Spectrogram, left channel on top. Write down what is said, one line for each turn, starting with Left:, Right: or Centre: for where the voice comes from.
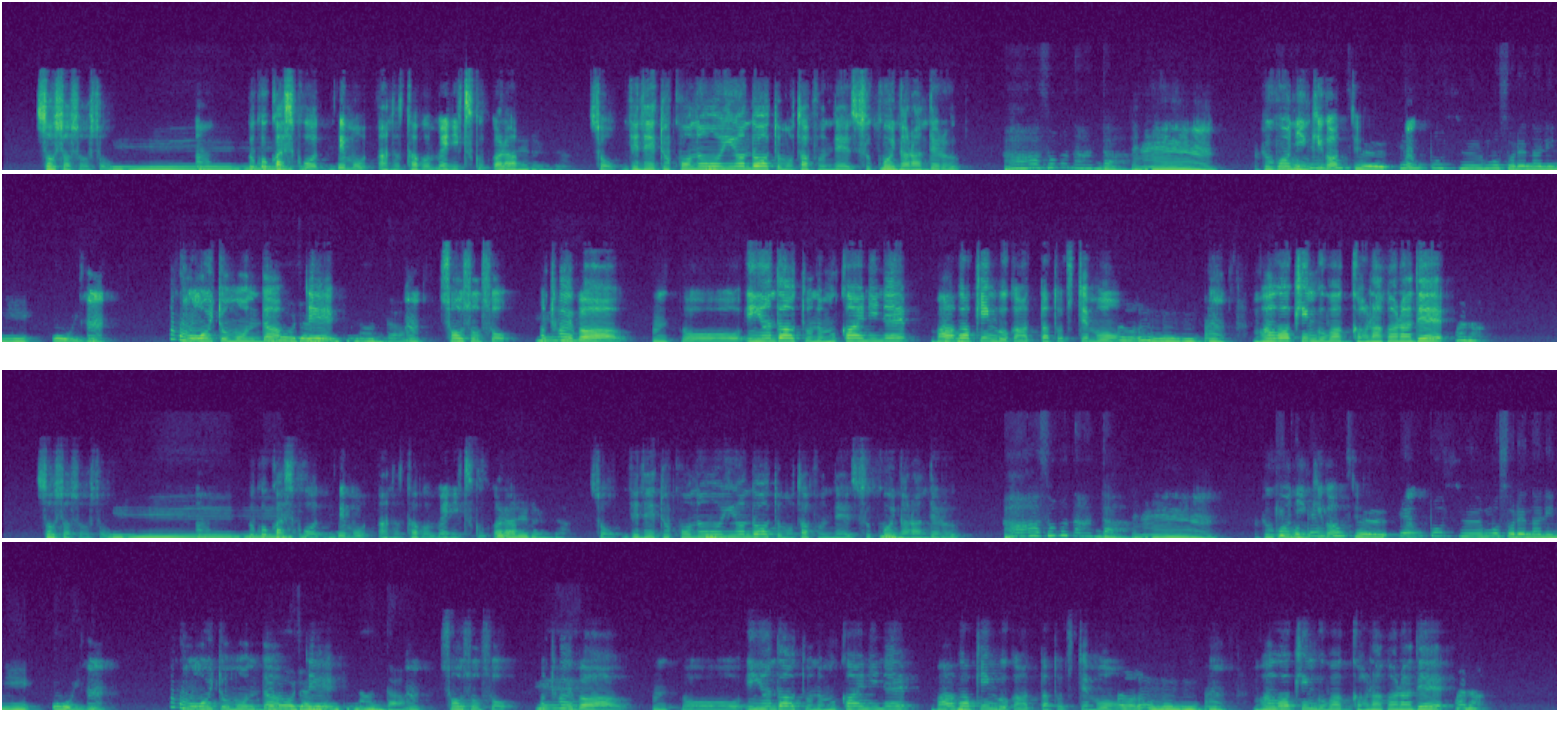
Left: そうそうそうそ
Right: ええいいね。
Left: う。うん。どこかしこでも、あの、多分目につくから。
Right: 食べられるんだ。
Left: そう。でね、どこのインアウトも多分ね、
Right: うん。
Left: すごい並んでる。
Right: うん。ああ、そうなんだ。
Left: うーん。すごい人気があって。
Right: 結構店舗数、店舗数もそれなりに多い
Left: うん、うん。多分多いと思うんだ。
Right: 多いけど、じゃあ人気なんだ。
Left: で、うん、そうそうそう。
Right: へえ。
Left: 例えば、うんと、インアンドアウトの向かいにね、バーガーキングがあったとしても、
Right: うん。あ、うんうんうん。
Left: うん、バーガーキングはガラガラで、
Right: あら。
